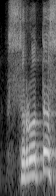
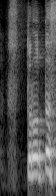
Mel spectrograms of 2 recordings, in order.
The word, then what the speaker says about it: स्रोतस: स्रोतस होता है, स्त्रोतस नहीं होता है।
